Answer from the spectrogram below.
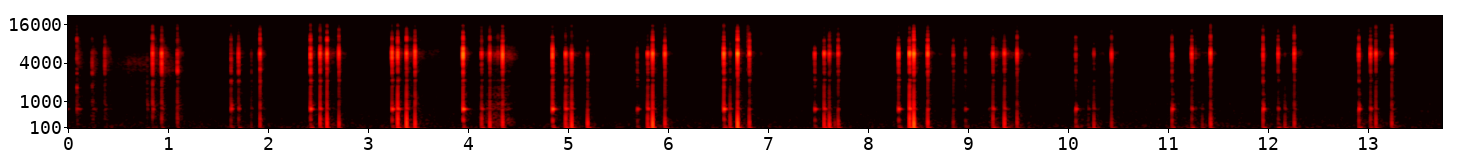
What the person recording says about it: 05:24 – 08:15 Tapping and scratching shaving cream can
